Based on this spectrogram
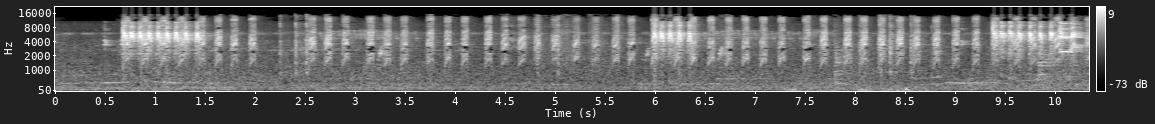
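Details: Harsh rough calling from a mountain spiderhunter and a banana spiderhunter: a brisk, even run of shrill high ticks, with louder rattled bursts recurring about every four seconds.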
